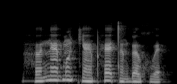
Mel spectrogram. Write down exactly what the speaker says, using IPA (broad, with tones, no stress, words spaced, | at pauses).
həː˨˦nɛ̃˦ɓõ˦ cɛ̃ː˨pʰɛ˦˨tə̃˨ ɠɜ˨xʷɛ˨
